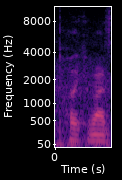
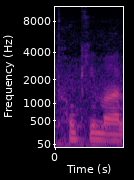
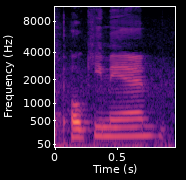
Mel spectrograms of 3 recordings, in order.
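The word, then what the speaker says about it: Pokémon: pokeman is first off if you still call it a pokeman you might be too old for watching this show bro my parents always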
